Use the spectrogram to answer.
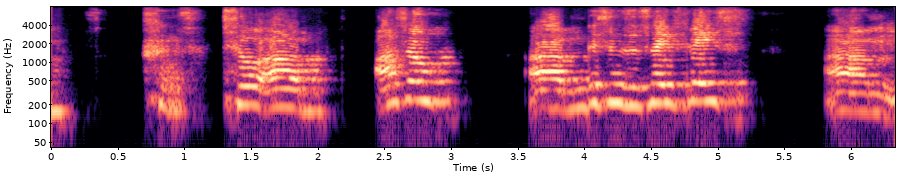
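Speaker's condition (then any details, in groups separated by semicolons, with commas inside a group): Cerebral palsy, severe; wheelchair user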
